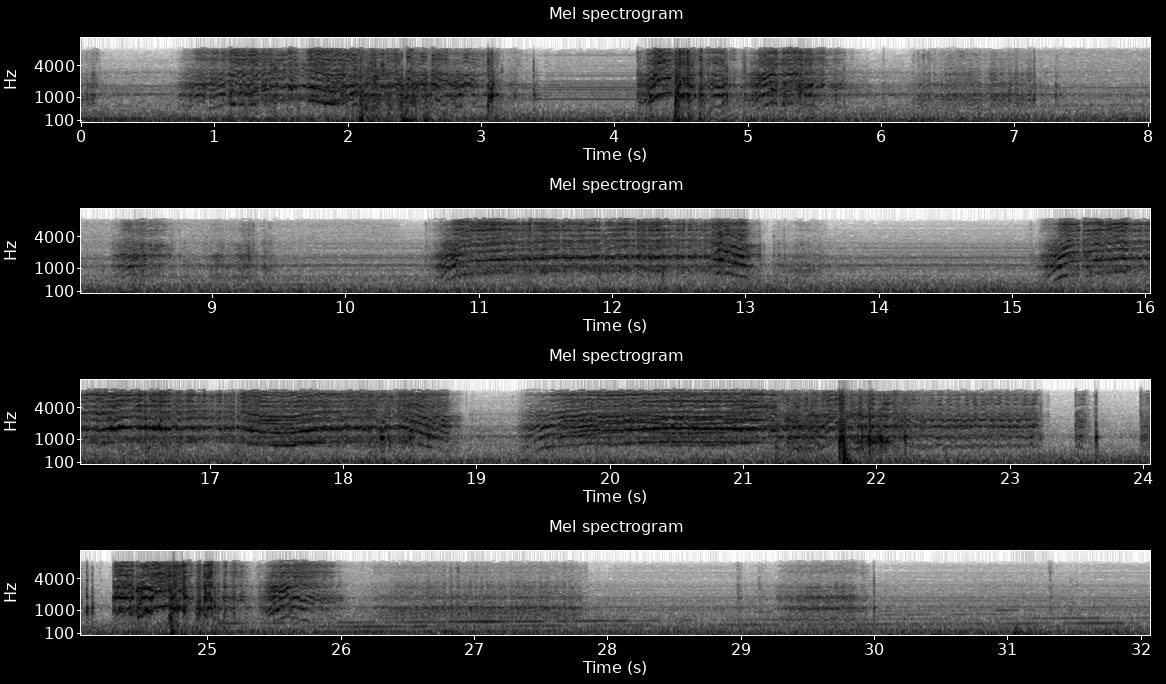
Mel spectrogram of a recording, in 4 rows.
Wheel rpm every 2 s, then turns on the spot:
110, 70, 70, 20, 10, 130, 100, 60, 220, 110, 180, 90, 100, 30, 20, 0.
6-10 12-14 26-30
